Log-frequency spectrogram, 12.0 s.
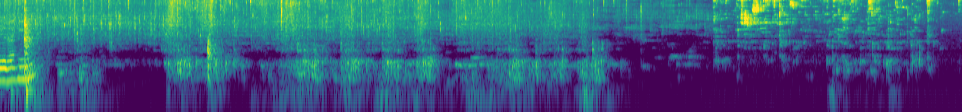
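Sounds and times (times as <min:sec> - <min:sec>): okra sizzling in oil: 0:00.0 - 0:12.0
spatula scraping pot: 0:01.9 - 0:07.9.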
